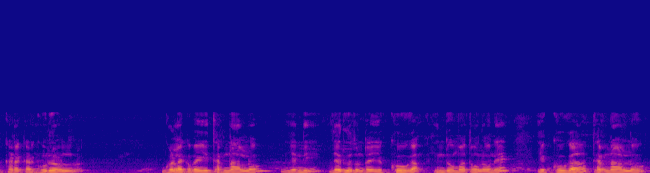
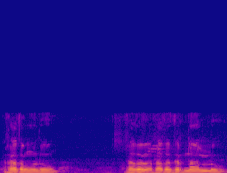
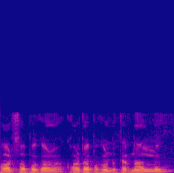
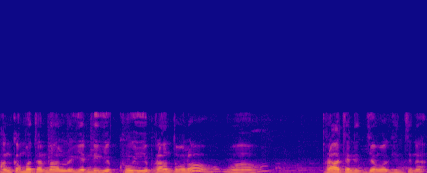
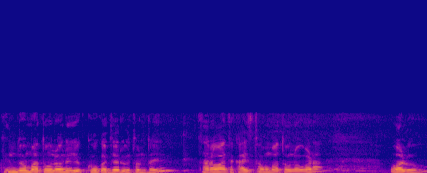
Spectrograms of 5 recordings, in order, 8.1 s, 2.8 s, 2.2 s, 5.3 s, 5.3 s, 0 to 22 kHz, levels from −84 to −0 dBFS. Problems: constant background noise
